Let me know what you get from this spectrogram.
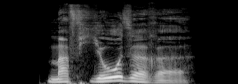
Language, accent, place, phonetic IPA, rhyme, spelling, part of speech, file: German, Germany, Berlin, [maˈfi̯oːzəʁə], -oːzəʁə, mafiosere, adjective, De-mafiosere.ogg
- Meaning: inflection of mafios: 1. strong/mixed nominative/accusative feminine singular comparative degree 2. strong nominative/accusative plural comparative degree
